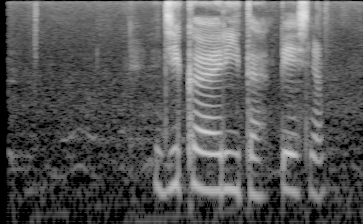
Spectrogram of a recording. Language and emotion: Russian, neutral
